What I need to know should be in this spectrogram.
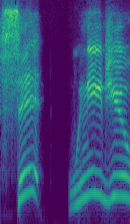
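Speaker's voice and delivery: lifted, very high-pitched call. Playing a character, the speaker answers someone sent to bring them in, with a raised voice. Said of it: "I'll raise my voice and say".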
